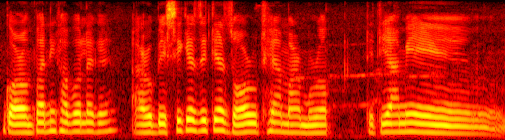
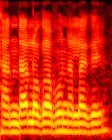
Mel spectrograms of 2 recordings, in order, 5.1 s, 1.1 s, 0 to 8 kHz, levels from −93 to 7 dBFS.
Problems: constant background noise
